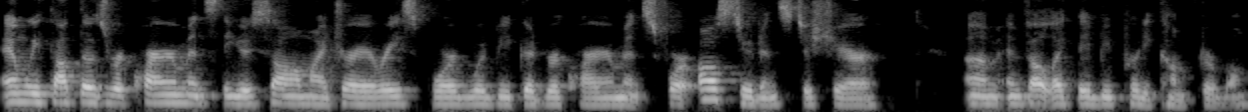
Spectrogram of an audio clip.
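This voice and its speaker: In a very deep, low pitch with a dark, mellow tone, a woman talks at a fairly quick pace with ordinary pitch variation. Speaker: teacher. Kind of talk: presentation on video call. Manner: fast.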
